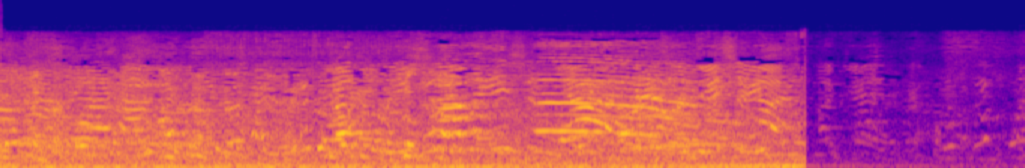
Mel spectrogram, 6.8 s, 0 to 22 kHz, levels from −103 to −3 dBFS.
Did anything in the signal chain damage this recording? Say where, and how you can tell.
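Yes. At the codec stage, the audio was likely transcoded between lossy codecs, a low-rate AAC-LC encode re-encoded as HE-AAC. Throughout, nothing sounds above 16.4 kHz, and the first codec's artefacts are heard together with the second's.

In the analogue wiring or channel routing, one channel is inverted from 5.37 s to the end at 6.83 s, likely a polarity swap. In the mono sum the shared content cancels, dropping about 29 dB and leaving only a faint difference signal.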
